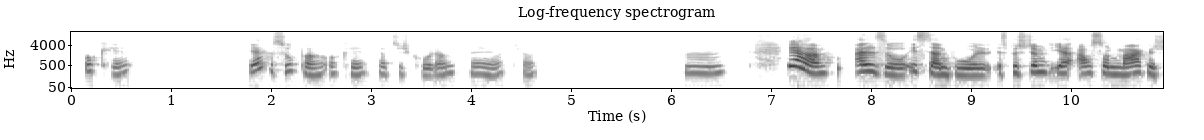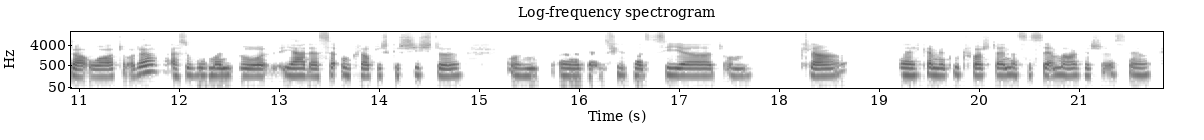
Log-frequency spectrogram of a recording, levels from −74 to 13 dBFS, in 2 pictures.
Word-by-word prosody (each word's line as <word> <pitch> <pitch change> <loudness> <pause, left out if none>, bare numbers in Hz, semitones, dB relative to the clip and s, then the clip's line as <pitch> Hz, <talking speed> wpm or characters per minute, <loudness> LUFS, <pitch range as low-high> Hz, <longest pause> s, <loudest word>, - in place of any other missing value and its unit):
Okay. 260 -3 -7 1.2
Ja, - - +4
super, 245 -8 -4
okay. 205 -1 -10
Hört 210 -1 -11
sich 200 - -17
cool 180 +1 -6
an. 200 +5 -8
Ja, 210 - -10
ja. 195 0 -9 0.2
Klar. - - -14 1.5
Mhm, 225 +1 -8 0.6
ja, 225 - +10 0.2
also, 235 -8 +6
Istanbul 190 -7 +3
ist - - -9
bestimmt 240 +2 +3
ir 225 -1 +4
auch 215 +2 +2
so 225 +1 0
'n 205 -1 0
magischer 200 -5 +4
Ort, 165 +1 -4
oder? 250 +5 -3
Also, 185 +1 -9
wo 190 - -7
man 185 -1 -3
so 175 -1 -1 0.2
ja, 180 -1 -1
da 175 -1 -3
ist 170 - -11
ja - - -3
unglaublich 175 -2 -7
Geschichte 185 -1 -6 0.4
und, 175 -1 -7 0.2
äh, - - -5 0.3
ganz 175 +1 -14
viel 195 -2 -11
passiert 175 -1 -4
und 175 0 -11 0.5
klar, 175 +9 -2 0.5
ja, 190 -1 -1
ich 180 - -8
kann 195 0 -3
mir 180 -1 -4
gut 200 +1 -13
vorstellen, 185 0 -3
dass 190 -1 -10
es 190 - -13
sehr 185 - -2
magisch 180 -1 -7
ist, 200 - -14
ja. 190 0 -7
190 Hz, 145 wpm, -24 LUFS, 180-215 Hz, 1.5 s, ja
